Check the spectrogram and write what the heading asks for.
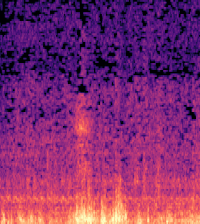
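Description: Motorcycle riding along a road, its engine running under uneven wind buffeting on the microphone.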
